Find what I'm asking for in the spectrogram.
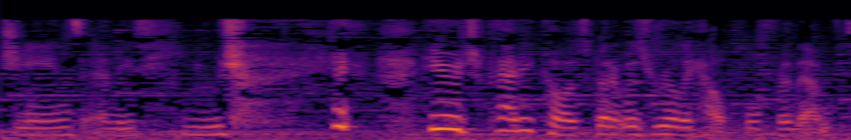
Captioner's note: laughs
